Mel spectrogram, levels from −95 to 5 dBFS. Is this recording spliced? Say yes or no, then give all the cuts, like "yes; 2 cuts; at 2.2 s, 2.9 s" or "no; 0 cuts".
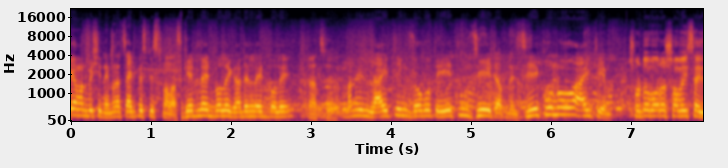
yes; 2 cuts; at 1.4 s, 6.9 s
